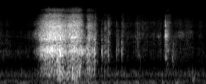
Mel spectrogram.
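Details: Female sneezing: a single sharp, hissing sneeze burst followed by softer sniffing and nose-blowing sounds in a quiet room.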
